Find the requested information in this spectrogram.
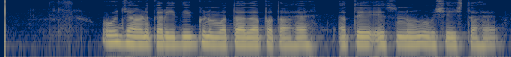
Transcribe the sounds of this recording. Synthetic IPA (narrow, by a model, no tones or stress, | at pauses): oːd͡ʒaːɳkaːɾiːd̪iːɡʊɳʋət̪ːaːd̪aːpət̪aːɦɛː | ət̪eːɪsnũːʋɪʃeːʃt̪aːɦɛː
